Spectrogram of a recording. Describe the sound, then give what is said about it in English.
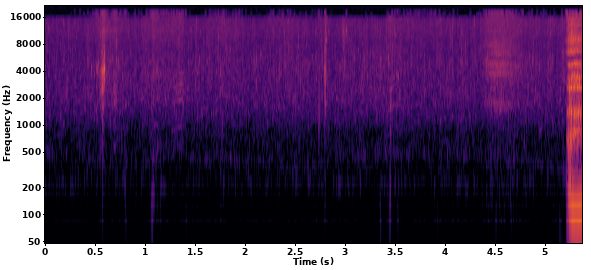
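Someone drinks water from a drink bottle: quiet sloshing and a few soft gulps spaced a second or so apart, ending with a sudden loud thump or breath. “However, I do have a drink bottle with different water.”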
